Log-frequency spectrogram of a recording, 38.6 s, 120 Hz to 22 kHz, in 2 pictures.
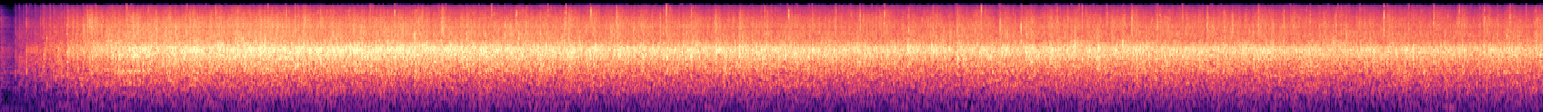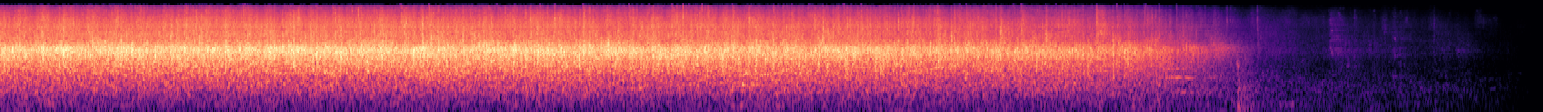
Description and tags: LONG APPLAUSE 001
A huge round of applause which went on for a full 35 seconds. Captured with various microphones around the sanctuary of 3rd Avenue United Church in Saskatoon, Saskatchewan, Canada on the 27th of November 2009 by Dr. David Puls. All sources were recorded to an Alesis HD24 hard disk recorder and downloaded into Pro Tools. Final edit was performed in Cool Edit Pro.
claps, clapping, applause, clap, audience, reaction, praise, concert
